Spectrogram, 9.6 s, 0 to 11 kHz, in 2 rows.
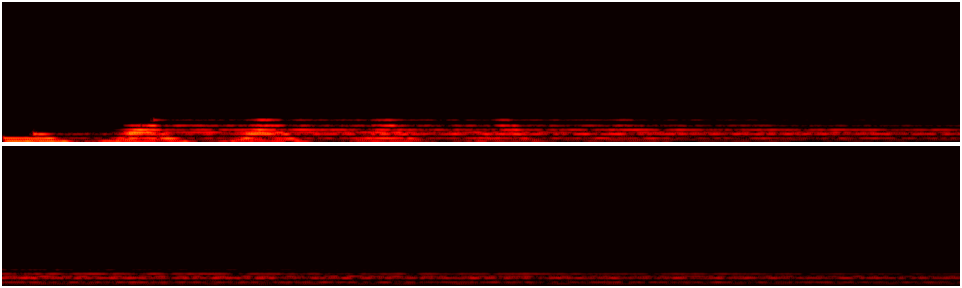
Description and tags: KFA20 100BPM
A collection of pads and atmospheres created with an H4N Zoom Recorder and Ableton Live
ambience, atmospheric, calm, chillout, chillwave, distance, electronica, euphoric, far, melodic, pad, polyphonic, soft, spacey, warm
